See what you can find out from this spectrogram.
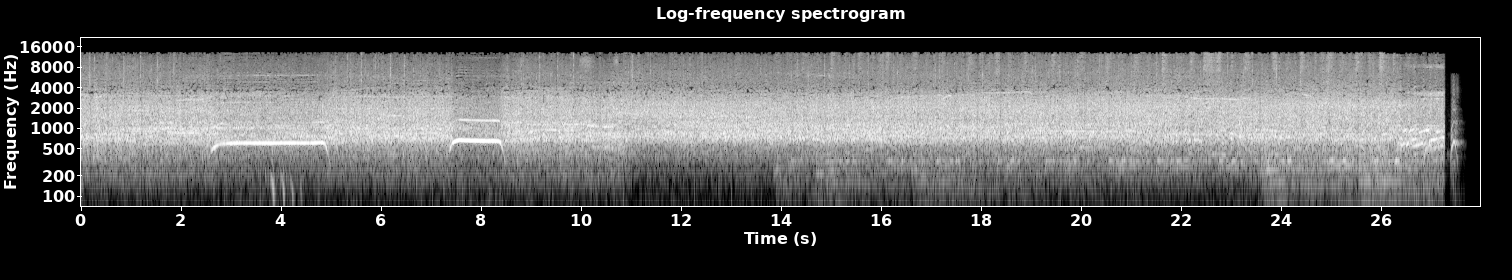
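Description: A full Houston ballpark crowd at the 'juice box' roars and cheers loudly and without letup on the final pitch of a game in which Framber Valdez pitched 7 innings, a dense wall of noise with a couple of brief whistle tones early on, cutting off abruptly at the end.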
